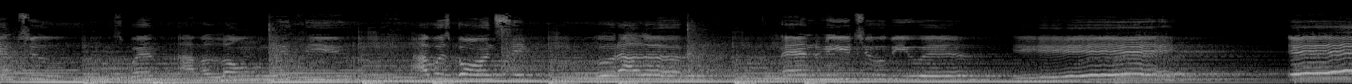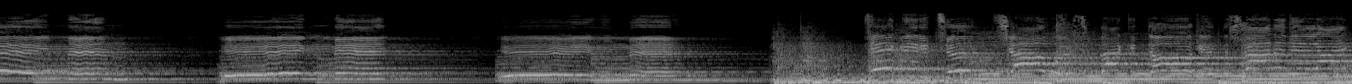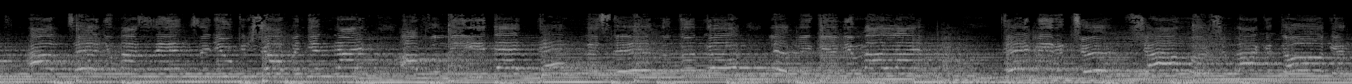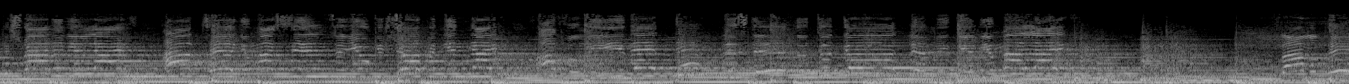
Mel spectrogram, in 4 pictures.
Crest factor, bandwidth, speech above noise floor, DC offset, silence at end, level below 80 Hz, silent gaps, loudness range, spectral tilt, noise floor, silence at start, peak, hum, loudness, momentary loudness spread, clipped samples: 10 dB; 11.5 kHz; 20 dB; under 0.1%; 0 s; -36 dBFS; none; 5 LU; -5.5 dB/octave; -45 dBFS; 0 s; -14 dBFS; none; -25 LUFS; 6 LU; under 0.1%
